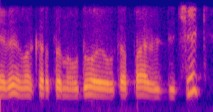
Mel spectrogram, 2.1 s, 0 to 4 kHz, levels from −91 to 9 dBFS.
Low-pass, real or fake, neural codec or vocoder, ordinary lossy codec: 3.6 kHz; real; none; Opus, 64 kbps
